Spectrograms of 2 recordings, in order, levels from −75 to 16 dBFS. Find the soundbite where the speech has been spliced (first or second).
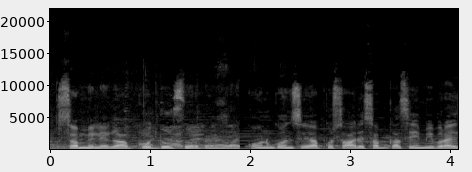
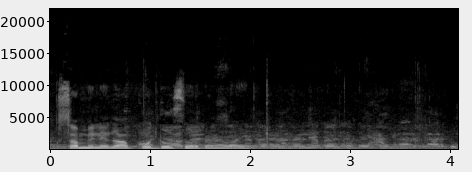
first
